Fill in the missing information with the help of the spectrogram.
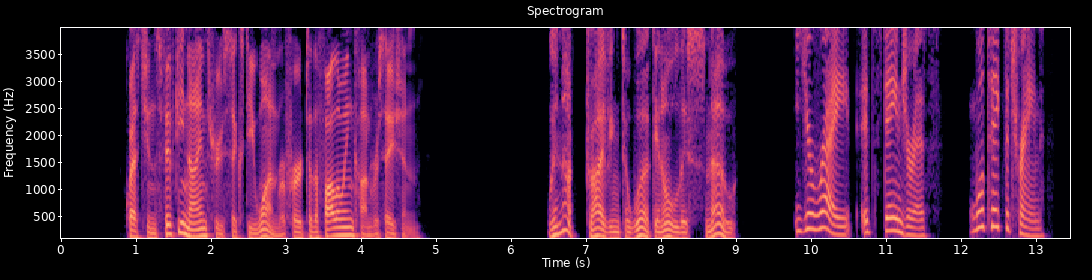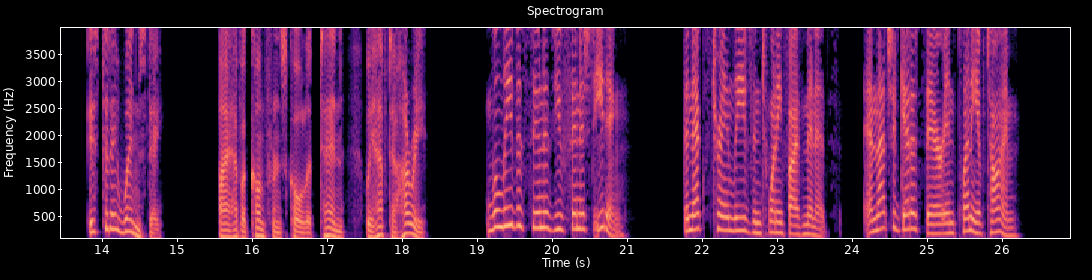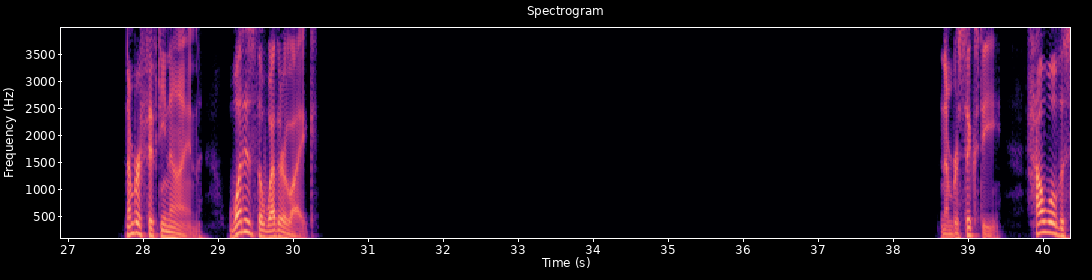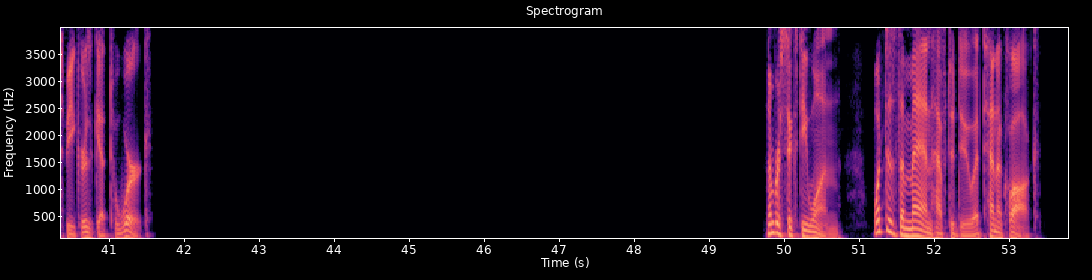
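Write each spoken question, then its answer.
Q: What is the weather like?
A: Snowy

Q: How will the speakers get to work?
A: By train

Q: What does the man have to do at 10 o'clock?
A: Have a conference call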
